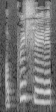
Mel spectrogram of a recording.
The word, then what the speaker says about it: appreciate: appreciate이라는 단어 역시 강세를 이음절에 찍으셔서 appreciate it 하고 발음이 날 수 있도록 연습하시고요.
